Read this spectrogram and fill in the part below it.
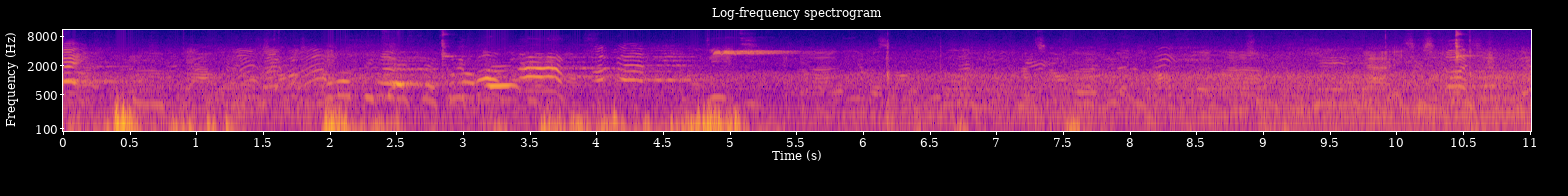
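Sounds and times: players shouting: 0:00.0 - 0:05.8
referee's whistle blast: 0:04.8 - 0:05.7.

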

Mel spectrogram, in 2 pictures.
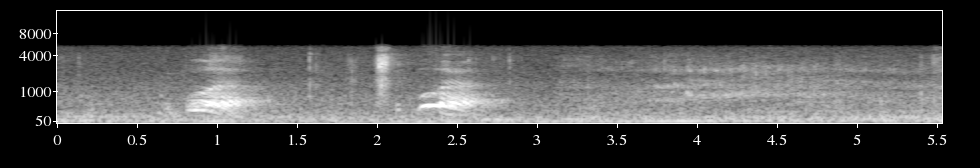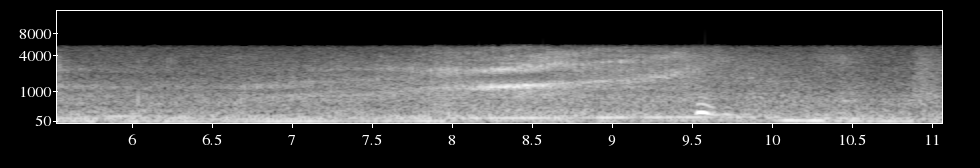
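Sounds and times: steady low hum: 0:00.0 - 0:11.0
toy car motor whining: 0:03.2 - 0:10.2
person laughing: 0:09.5 - 0:09.8.

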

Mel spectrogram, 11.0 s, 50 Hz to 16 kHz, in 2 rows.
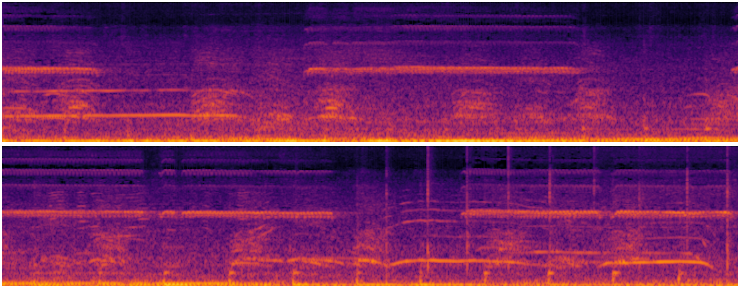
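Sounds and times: crowd chanting in rhythm: 0:00.0 - 0:10.9
low rumble of street traffic: 0:00.0 - 0:11.0
long whistle blasts: 0:02.3 - 0:04.4, 0:05.5 - 0:08.0.

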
